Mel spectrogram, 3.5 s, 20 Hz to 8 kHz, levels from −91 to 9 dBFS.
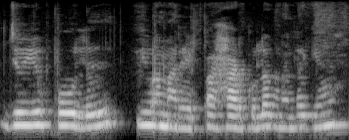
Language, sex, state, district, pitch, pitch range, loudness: Garhwali, female, Uttarakhand, Uttarkashi, 225 Hz, 210-240 Hz, -15 LUFS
